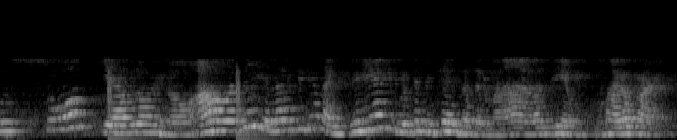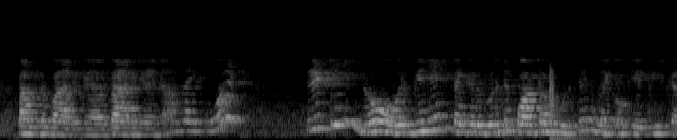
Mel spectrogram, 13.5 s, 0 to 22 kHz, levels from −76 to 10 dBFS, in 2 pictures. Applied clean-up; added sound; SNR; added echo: none; Guitar; 16 dB; reverberation time 0.7 s.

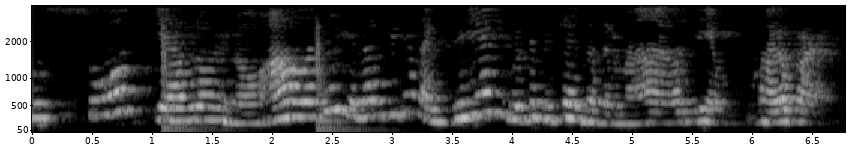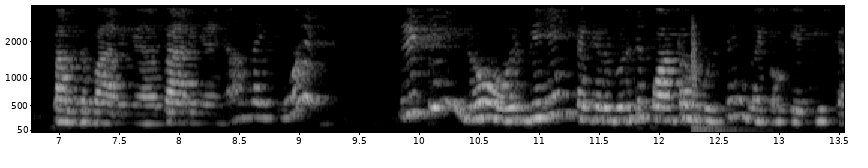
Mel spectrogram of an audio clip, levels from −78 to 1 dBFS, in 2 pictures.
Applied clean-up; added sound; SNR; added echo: classical method WPE with log-MMSE.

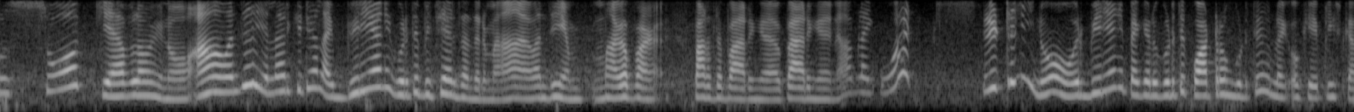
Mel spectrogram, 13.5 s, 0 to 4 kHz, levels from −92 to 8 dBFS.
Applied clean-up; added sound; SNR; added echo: none; none; none; none.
